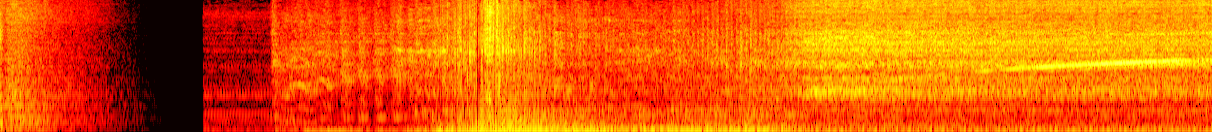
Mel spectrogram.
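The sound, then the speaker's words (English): A high-performance diesel truck engine fires up: after a brief silence the starter cranks, then the engine catches with a loud rumble and settles into a steady, throaty idle. “if you don't know that that is the sound of a high performance diesel truck firing up, then you probably don't own one”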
